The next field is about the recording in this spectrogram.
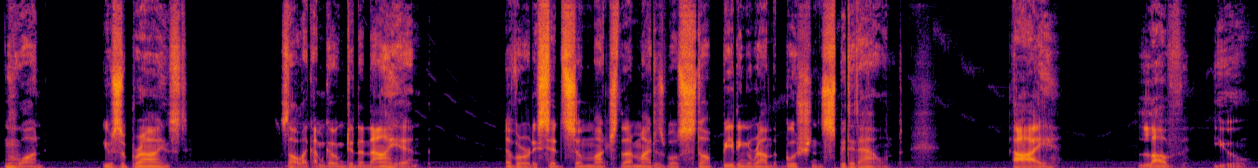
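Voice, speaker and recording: A man voicing a flustered, tender super villain in an ASMR roleplay, speaking softly and intimately. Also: unhurried, pauses often. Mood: confessing. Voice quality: low gravelly husky voice. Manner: soft and intimate, bashful.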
